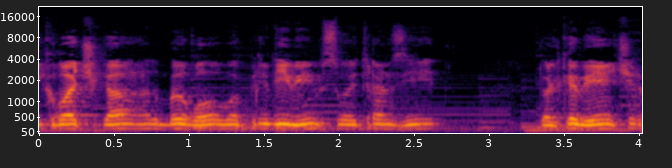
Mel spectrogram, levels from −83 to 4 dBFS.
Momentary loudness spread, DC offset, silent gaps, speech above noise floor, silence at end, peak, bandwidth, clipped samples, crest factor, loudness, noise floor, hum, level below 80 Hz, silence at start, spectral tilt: 9 LU; under 0.1%; none; 25 dB; 0 s; -2 dBFS; 12.5 kHz; under 0.1%; 16 dB; -19 LUFS; -43 dBFS; none; -58 dBFS; 0 s; -5.5 dB/octave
